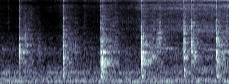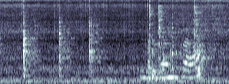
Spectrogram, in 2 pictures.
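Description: A spoon stirring chopped tomatoes in a frying pan, with sharp regular scrapes and taps against the pan roughly every half second over a low sizzle, ending in a longer scraping sweep.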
